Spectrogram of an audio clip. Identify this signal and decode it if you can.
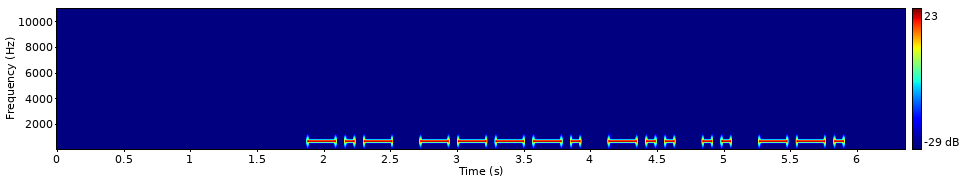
Morse code, heard as a keyed tone, about 17 wpm, 700 Hz. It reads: K9DIG
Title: USA Call Signs - 5 Characters - Repeated 3x - 17wpm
